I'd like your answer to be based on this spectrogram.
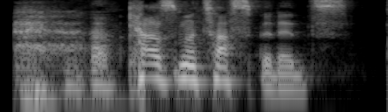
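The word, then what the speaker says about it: Chasmataspidids: How do you say it? Chasmatespidids. – I'm just going to go with whatever you say. It'll be funny. – No. – Chasmatespidids. – There you go.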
